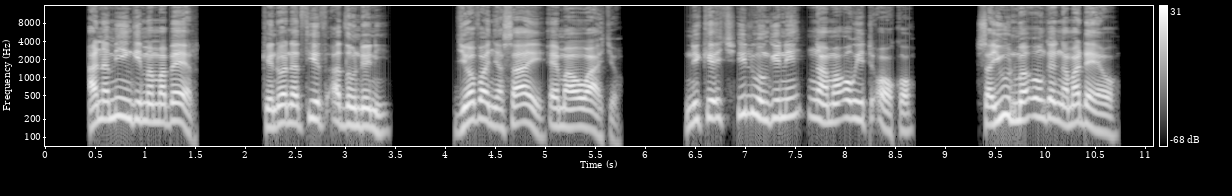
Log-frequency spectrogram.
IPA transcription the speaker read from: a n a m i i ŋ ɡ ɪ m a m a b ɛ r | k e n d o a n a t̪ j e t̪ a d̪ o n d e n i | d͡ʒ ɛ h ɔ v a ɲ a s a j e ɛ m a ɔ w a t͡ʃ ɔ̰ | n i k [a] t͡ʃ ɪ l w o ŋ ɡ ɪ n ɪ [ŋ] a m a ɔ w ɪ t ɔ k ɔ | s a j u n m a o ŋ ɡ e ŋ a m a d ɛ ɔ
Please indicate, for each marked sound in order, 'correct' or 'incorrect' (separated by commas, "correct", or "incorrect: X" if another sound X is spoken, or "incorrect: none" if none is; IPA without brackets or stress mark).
incorrect: e, correct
